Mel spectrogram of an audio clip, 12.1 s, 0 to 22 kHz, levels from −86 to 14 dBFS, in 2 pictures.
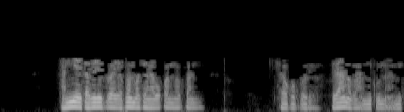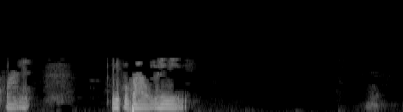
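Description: Likely MP3 compression at a very low bitrate, around 9 kbps, runs throughout: nothing remains above 3 kHz, and heavy codec damage leaves the speech watery and swirly with smeared attacks.

From 7.75 to 7.88 s, processor overload crackle: repeated missed deadlines, around five, each leaving a tiny silent gap that points to buffers of roughly 1.5 ms, produce a gritty tearing burst.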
